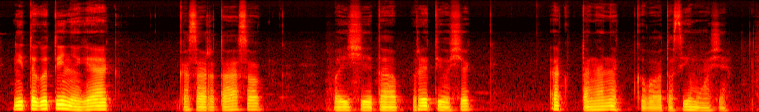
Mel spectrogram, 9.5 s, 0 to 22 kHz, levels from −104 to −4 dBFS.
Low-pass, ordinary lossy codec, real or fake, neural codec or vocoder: none; none; real; none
